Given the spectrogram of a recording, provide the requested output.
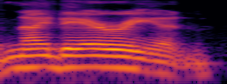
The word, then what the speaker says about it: Cnidarian: Like Cnidarian. It has an initial C.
